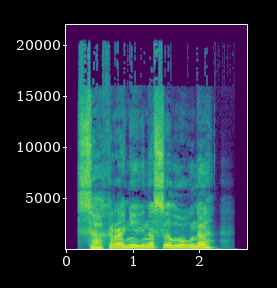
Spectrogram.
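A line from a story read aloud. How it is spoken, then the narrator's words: Breathless exhale. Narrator (Russian): выдохнул один из волшебников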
